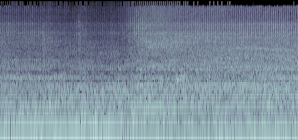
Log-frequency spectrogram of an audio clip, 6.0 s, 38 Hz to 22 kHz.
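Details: Audi B7 A4 1.8T, tuned, with metal injector cups, new cam chain tensioner, purge valve and fuel pump, no codes. Fast uneven ticking about three a second only when hot at idle; owner suspects low oil pressure to the tensioner.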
